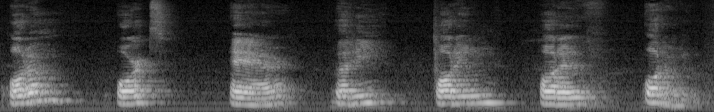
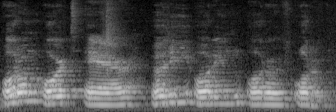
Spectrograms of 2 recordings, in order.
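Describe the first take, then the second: First: The list is said more slowly. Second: The list is said at a normal pace.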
